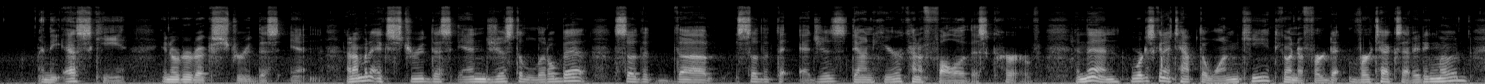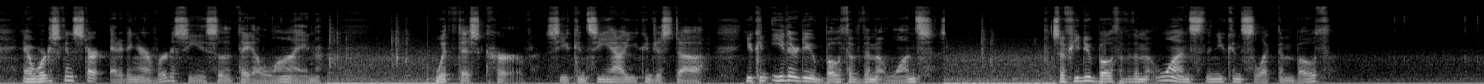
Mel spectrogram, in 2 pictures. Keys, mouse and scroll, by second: 11.6 1, 12.8 click, 14.6 click, 16.2 shift+click, 16.6 shift+click, 17.5 click, 18.3 g, 21.3 click, 21.8 g, 24.0 click, 24.3 g, 24.6 click, 24.9 g, 25.8 click, 26.5 click, 28.8 shift+click.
